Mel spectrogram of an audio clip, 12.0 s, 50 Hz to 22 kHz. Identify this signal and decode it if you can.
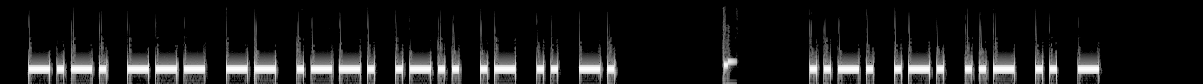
Morse code, heard as a keyed tone, about 17 wpm, 700 Hz. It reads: COMPLAIN FRUIT
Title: Sentences from Top 1300 Words - New Word Drill - 17wpm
